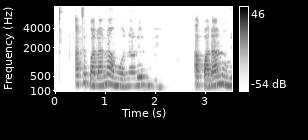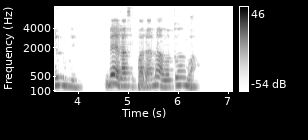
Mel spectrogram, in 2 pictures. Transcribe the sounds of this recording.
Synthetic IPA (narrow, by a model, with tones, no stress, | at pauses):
a˧ti˧k͡pa˨da˨˦nã˦a˦˨w̃ɔ̃˧ɔ˨nã˧˦ɾe˦lu˦˨ɡ͡bɛ˨ | a̰˧k͡pa˨da˨˦nũ˦˨ɾe˦lu˦˨ɡ͡bɛ˨˦ | bɛː˦˨la˨˧si˨k͡pa̰˨da˨˦nã˦a˦˨w̃ɔ̃˧to˦n̩˦wa˨˦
